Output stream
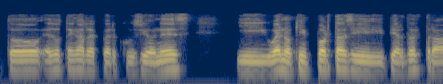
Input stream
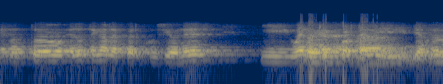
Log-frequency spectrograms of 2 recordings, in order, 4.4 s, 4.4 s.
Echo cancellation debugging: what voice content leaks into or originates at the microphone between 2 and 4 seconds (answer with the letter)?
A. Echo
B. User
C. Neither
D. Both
D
